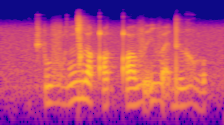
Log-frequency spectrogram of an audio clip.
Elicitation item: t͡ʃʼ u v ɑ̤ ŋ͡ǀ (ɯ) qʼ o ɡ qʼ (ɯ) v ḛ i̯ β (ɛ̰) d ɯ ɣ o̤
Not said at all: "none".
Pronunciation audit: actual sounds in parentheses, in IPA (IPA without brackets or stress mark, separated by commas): ɯ, u, æ̰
